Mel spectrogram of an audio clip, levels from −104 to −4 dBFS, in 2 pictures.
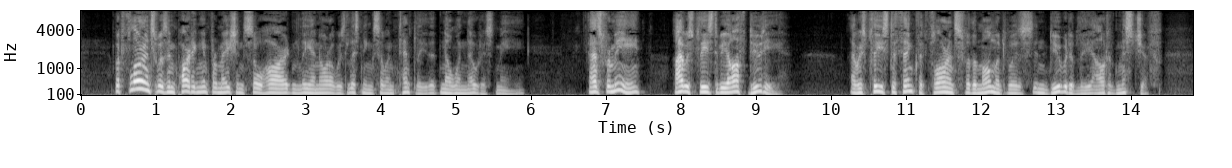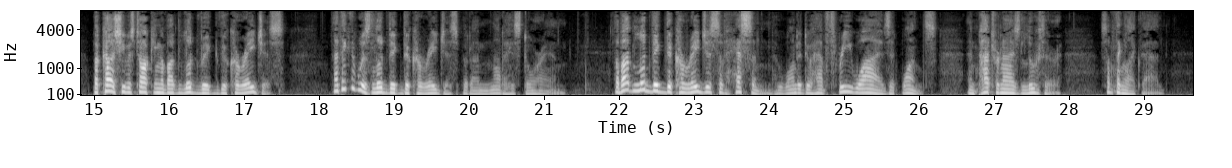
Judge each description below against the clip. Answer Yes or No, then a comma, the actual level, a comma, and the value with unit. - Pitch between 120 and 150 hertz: Yes, medium, 140 Hz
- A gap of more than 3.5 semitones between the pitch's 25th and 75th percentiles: Yes, average, 5.2 semitones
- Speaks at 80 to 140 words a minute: No, average, 165 wpm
